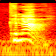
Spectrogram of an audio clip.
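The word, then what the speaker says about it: קנא: See, envious is a word called kana.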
